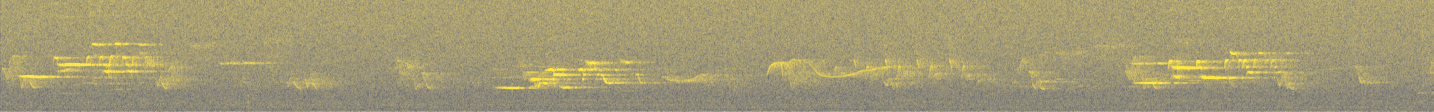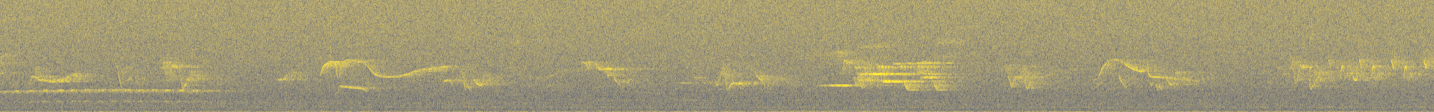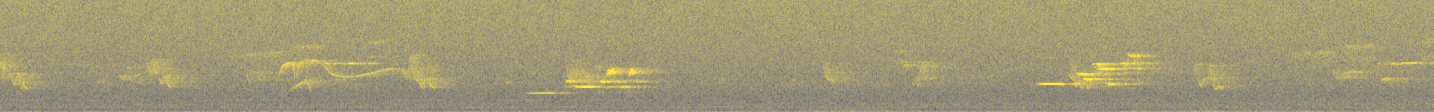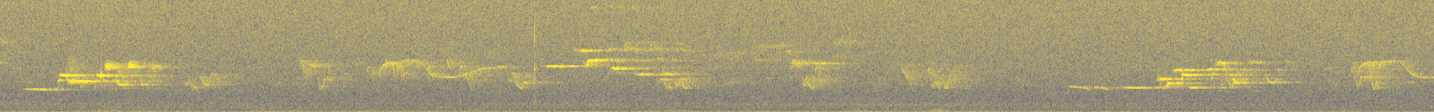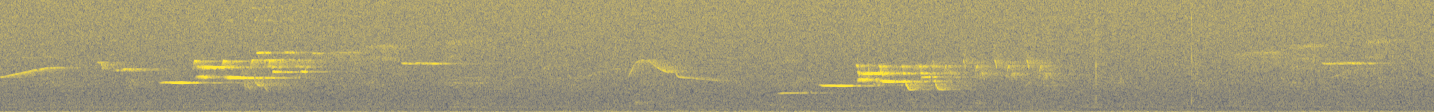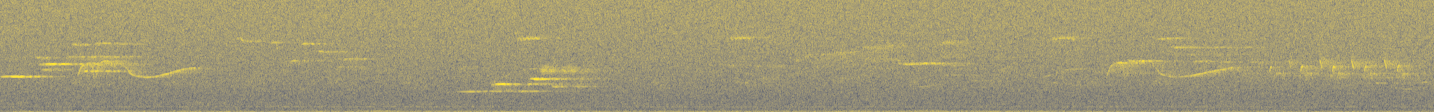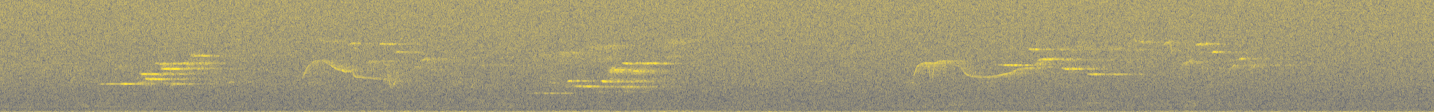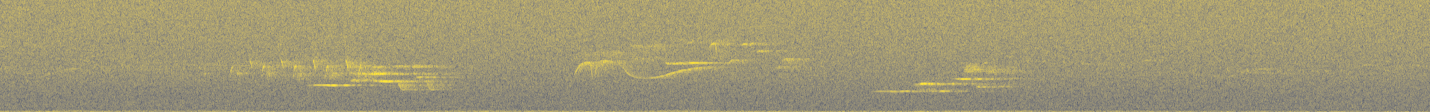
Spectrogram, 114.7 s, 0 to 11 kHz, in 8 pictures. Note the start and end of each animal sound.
[0.00, 20.74] Red-eyed Vireo (Vireo olivaceus)
[0.07, 1.62] Hermit Thrush (Catharus guttatus)
[1.59, 2.92] Black-throated Green Warbler (Setophaga virens)
[4.87, 6.42] Hermit Thrush (Catharus guttatus)
[6.52, 7.22] Eastern Wood-Pewee (Contopus virens)
[7.52, 9.09] Eastern Wood-Pewee (Contopus virens)
[8.42, 9.84] Ovenbird (Seiurus aurocapilla)
[10.36, 11.94] Black-throated Green Warbler (Setophaga virens)
[11.09, 13.08] Hermit Thrush (Catharus guttatus)
[14.18, 16.70] Pileated Woodpecker (Dryocopus pileatus)
[17.30, 19.02] Eastern Wood-Pewee (Contopus virens)
[17.56, 18.13] Great Crested Flycatcher (Myiarchus crinitus)
[21.36, 60.23] Red-eyed Vireo (Vireo olivaceus)
[22.45, 23.99] Black-throated Green Warbler (Setophaga virens)
[22.50, 23.89] Hermit Thrush (Catharus guttatus)
[25.14, 26.50] Eastern Wood-Pewee (Contopus virens)
[27.20, 29.02] Ovenbird (Seiurus aurocapilla)
[31.04, 32.78] Black-throated Green Warbler (Setophaga virens)
[31.23, 32.70] Eastern Wood-Pewee (Contopus virens)
[31.45, 31.92] Great Crested Flycatcher (Myiarchus crinitus)
[33.86, 35.33] Hermit Thrush (Catharus guttatus)
[38.81, 40.33] Hermit Thrush (Catharus guttatus)
[41.53, 43.28] Black-throated Green Warbler (Setophaga virens)
[43.13, 44.81] Hermit Thrush (Catharus guttatus)
[46.55, 48.12] Eastern Wood-Pewee (Contopus virens)
[48.44, 49.96] Hermit Thrush (Catharus guttatus)
[50.12, 51.65] Black-throated Green Warbler (Setophaga virens)
[53.69, 55.68] Hermit Thrush (Catharus guttatus)
[56.33, 58.33] Eastern Wood-Pewee (Contopus virens)
[58.80, 60.57] Hermit Thrush (Catharus guttatus)
[60.21, 62.06] Black-throated Green Warbler (Setophaga virens)
[63.46, 64.66] Eastern Wood-Pewee (Contopus virens)
[65.28, 67.02] Hermit Thrush (Catharus guttatus)
[66.24, 68.07] Ovenbird (Seiurus aurocapilla)
[69.66, 71.40] Black-throated Green Warbler (Setophaga virens)
[71.63, 72.95] Hermit Thrush (Catharus guttatus)
[72.43, 73.83] Eastern Wood-Pewee (Contopus virens)
[74.00, 75.42] Hermit Thrush (Catharus guttatus)
[76.23, 77.86] Hermit Thrush (Catharus guttatus)
[76.82, 79.27] Brown Creeper (Certhia americana)
[79.70, 81.65] Black-throated Green Warbler (Setophaga virens)
[80.91, 83.74] Brown Creeper (Certhia americana)
[82.60, 84.20] Eastern Wood-Pewee (Contopus virens)
[84.39, 86.01] Ovenbird (Seiurus aurocapilla)
[87.04, 88.37] Hermit Thrush (Catharus guttatus)
[88.97, 90.13] Eastern Wood-Pewee (Contopus virens)
[89.01, 90.56] Hermit Thrush (Catharus guttatus)
[91.21, 92.84] Hermit Thrush (Catharus guttatus)
[91.27, 92.95] Black-throated Green Warbler (Setophaga virens)
[94.99, 96.64] Eastern Wood-Pewee (Contopus virens)
[95.97, 97.49] Hermit Thrush (Catharus guttatus)
[97.39, 98.74] Brown Creeper (Certhia americana)
[102.47, 104.17] Ovenbird (Seiurus aurocapilla)
[103.47, 105.03] Hermit Thrush (Catharus guttatus)
[105.97, 107.58] Eastern Wood-Pewee (Contopus virens)
[107.14, 108.61] Hermit Thrush (Catharus guttatus)
[108.87, 110.70] Hermit Thrush (Catharus guttatus)

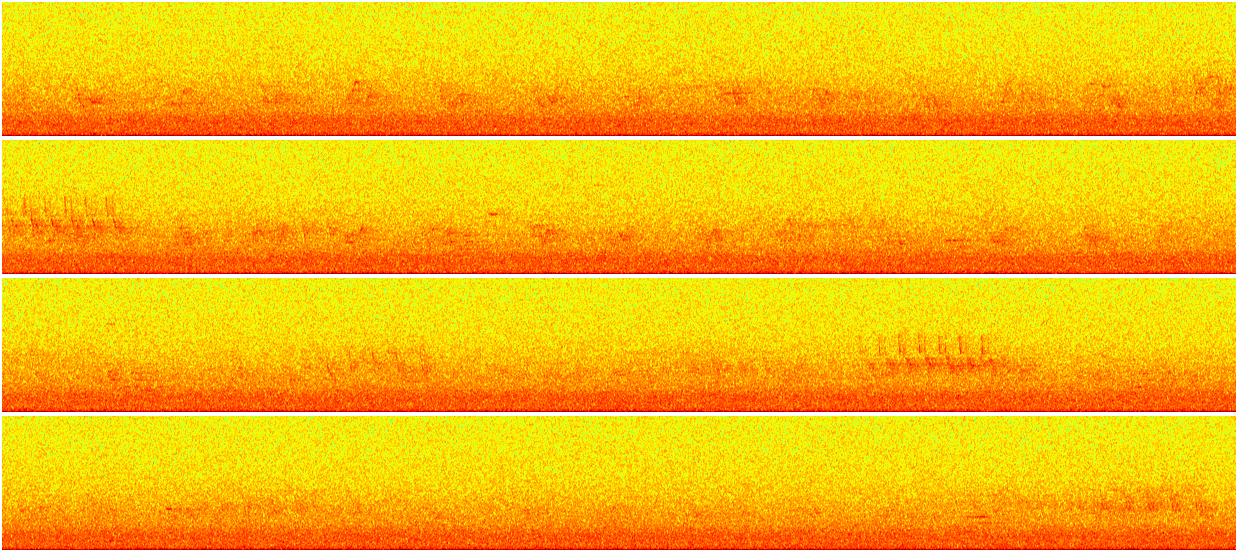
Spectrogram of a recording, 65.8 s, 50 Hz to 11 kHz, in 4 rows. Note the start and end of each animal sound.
[0.00, 27.28] Red-eyed Vireo (Vireo olivaceus)
[16.32, 18.36] Ovenbird (Seiurus aurocapilla)
[19.70, 22.86] American Crow (Corvus brachyrhynchos)
[27.73, 46.81] Red-eyed Vireo (Vireo olivaceus)
[36.47, 38.80] Ovenbird (Seiurus aurocapilla)
[44.26, 46.25] Ovenbird (Seiurus aurocapilla)
[63.46, 65.82] Ovenbird (Seiurus aurocapilla)

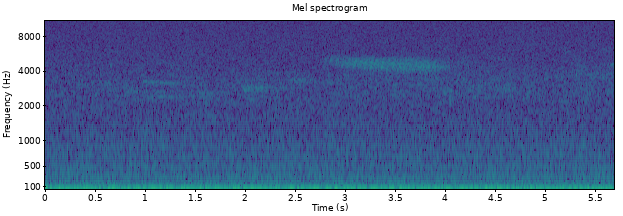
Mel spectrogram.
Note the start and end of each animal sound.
[0.83, 1.47] Blue Jay (Cyanocitta cristata)
[1.53, 2.42] American Robin (Turdus migratorius)
[2.62, 4.08] Pine Warbler (Setophaga pinus)

